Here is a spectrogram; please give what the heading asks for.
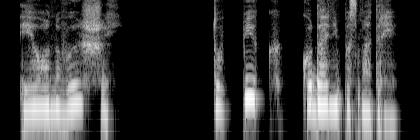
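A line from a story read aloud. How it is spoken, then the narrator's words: Whisper. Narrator (Russian): прошептала Лилит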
